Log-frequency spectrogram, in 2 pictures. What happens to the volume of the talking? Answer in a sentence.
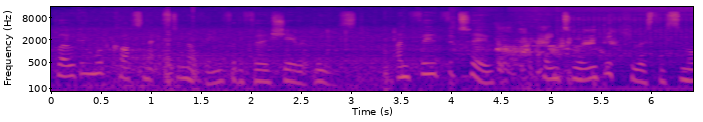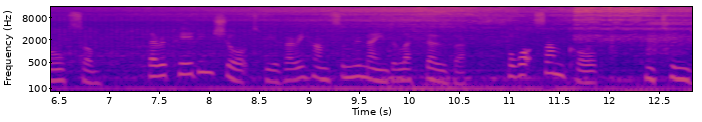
The loudness of the talking stays about the same.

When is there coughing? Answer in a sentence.
The coughing can be heard from 4.0 to 5.7 s.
